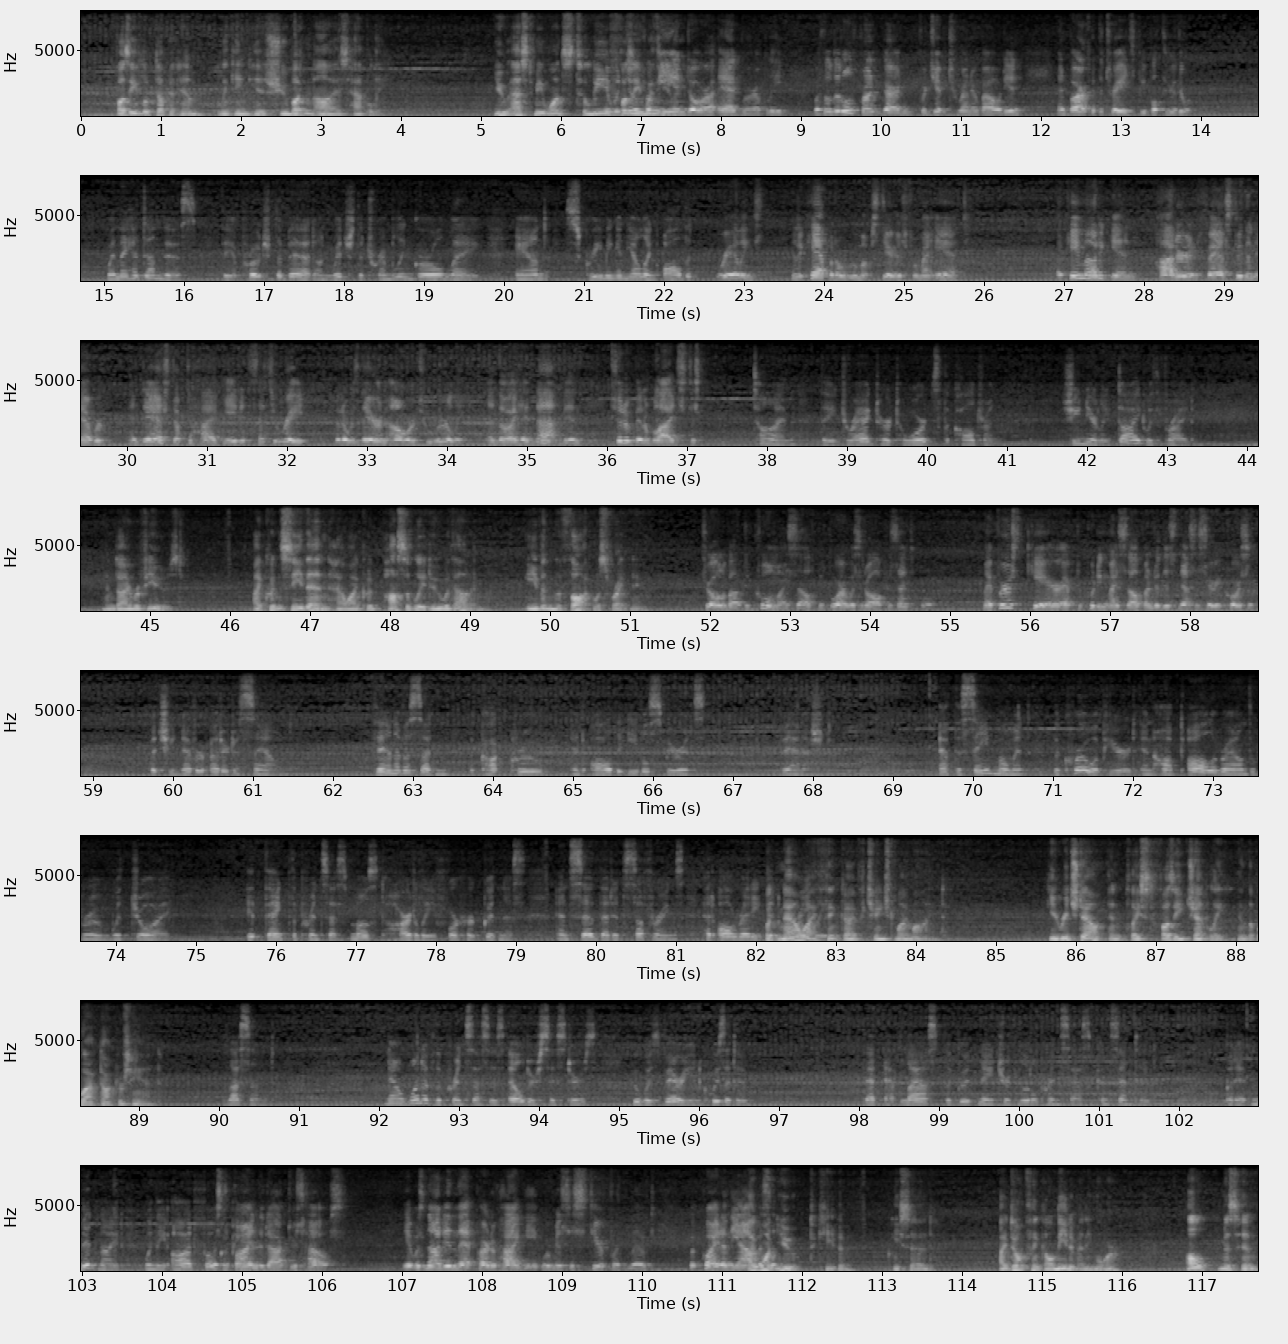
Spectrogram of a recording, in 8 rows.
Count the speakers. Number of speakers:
three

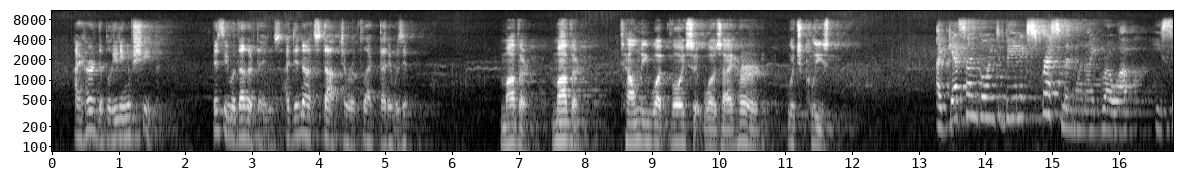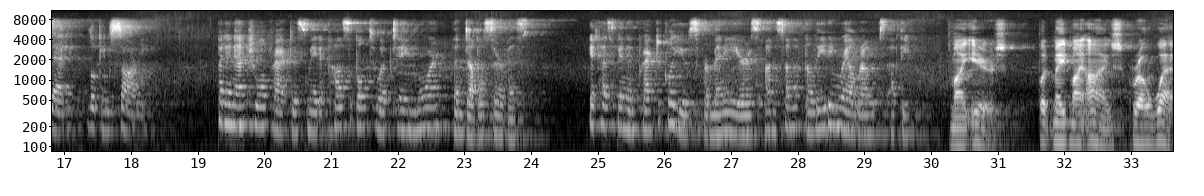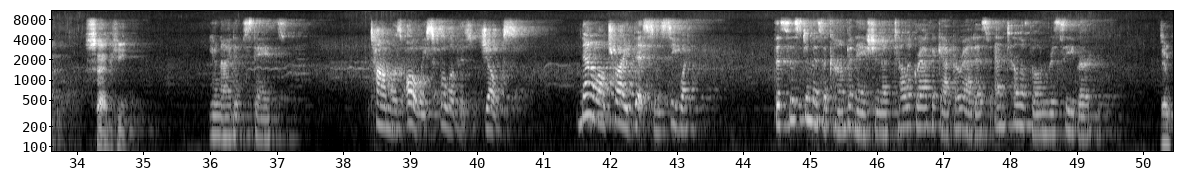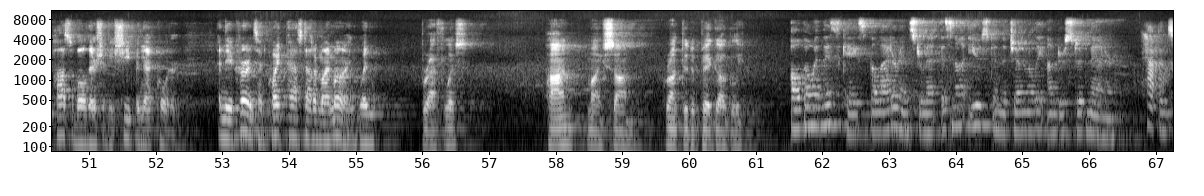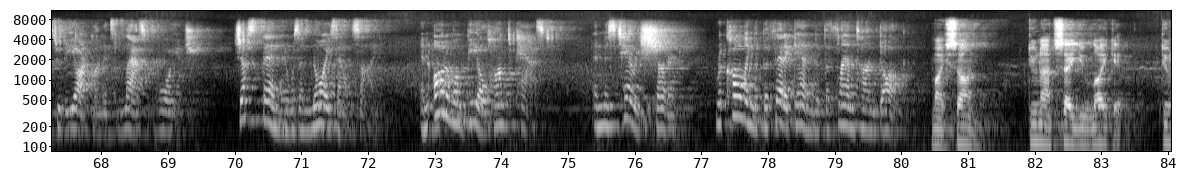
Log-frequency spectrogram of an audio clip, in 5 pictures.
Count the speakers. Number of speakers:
four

